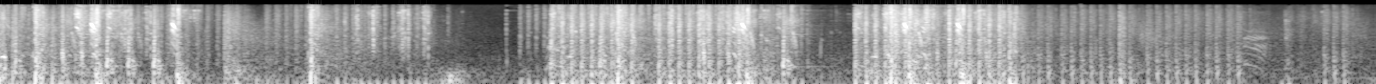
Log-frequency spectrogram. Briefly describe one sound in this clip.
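Sniper rifle shots crack loudly, one at a time.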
